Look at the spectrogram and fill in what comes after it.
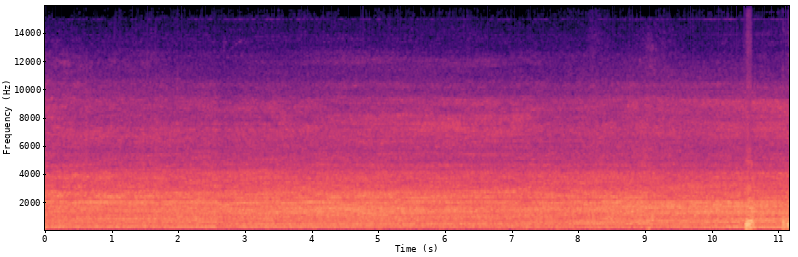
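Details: Eufy RoboVac 30C after its rattling suction fan was replaced with another one: a steady, even whir with no rattle, now working normally.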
